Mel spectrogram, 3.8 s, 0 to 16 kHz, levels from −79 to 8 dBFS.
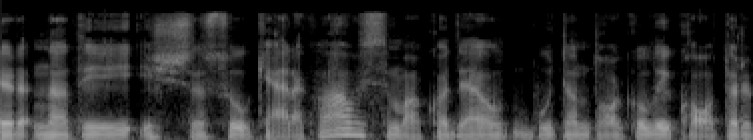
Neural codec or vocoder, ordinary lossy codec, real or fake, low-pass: none; AAC, 48 kbps; real; 10.8 kHz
